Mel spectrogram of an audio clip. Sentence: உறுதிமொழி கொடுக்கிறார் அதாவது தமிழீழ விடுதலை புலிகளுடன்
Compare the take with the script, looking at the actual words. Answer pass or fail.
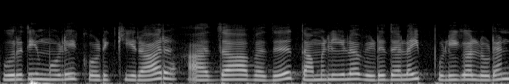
pass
